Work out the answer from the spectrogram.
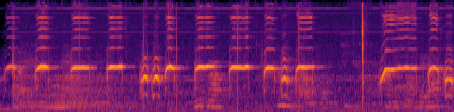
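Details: Cockatiel singing, a series of clear whistled notes, each with a quick upward slide and held tone, repeated about twice a second in a broken, tune-like phrase, with a soft low hum underneath.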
